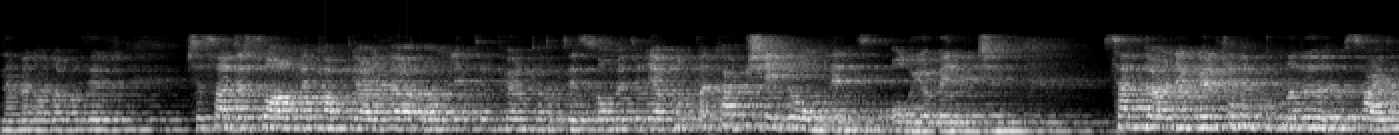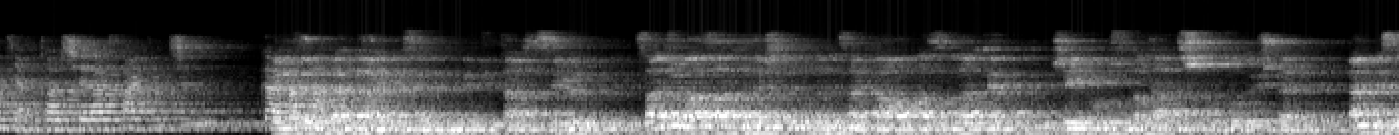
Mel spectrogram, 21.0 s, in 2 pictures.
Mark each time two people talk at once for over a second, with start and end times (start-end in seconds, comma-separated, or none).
12.5-13.8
